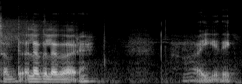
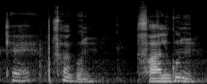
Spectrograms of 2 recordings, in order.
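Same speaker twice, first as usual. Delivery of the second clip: usual speaking voice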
